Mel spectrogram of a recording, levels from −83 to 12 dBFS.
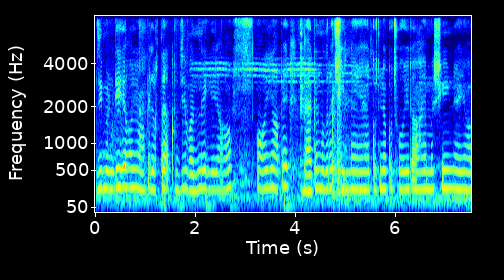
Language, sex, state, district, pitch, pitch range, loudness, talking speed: Hindi, female, Bihar, Saharsa, 245 Hz, 240-250 Hz, -26 LUFS, 215 wpm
